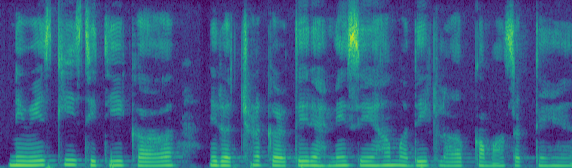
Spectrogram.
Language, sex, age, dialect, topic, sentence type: Hindi, female, 25-30, Hindustani Malvi Khadi Boli, banking, statement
